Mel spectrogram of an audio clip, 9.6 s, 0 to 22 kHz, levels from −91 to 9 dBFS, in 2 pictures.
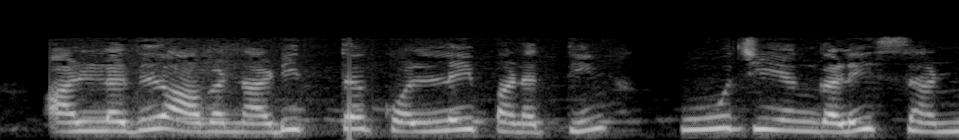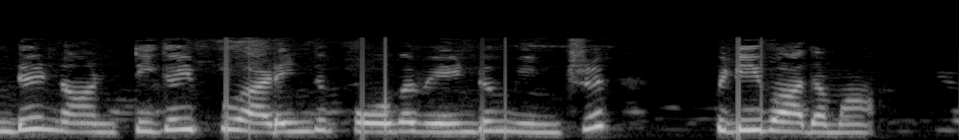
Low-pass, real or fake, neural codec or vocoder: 7.2 kHz; real; none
